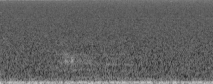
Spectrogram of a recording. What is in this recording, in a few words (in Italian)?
voce femminile; Castello Salizzole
